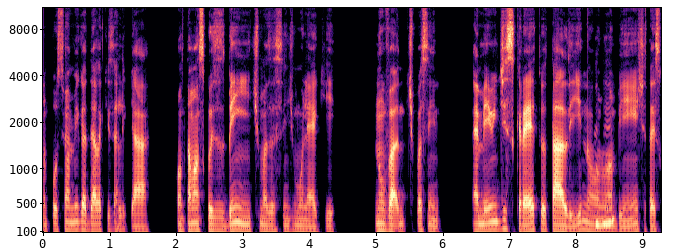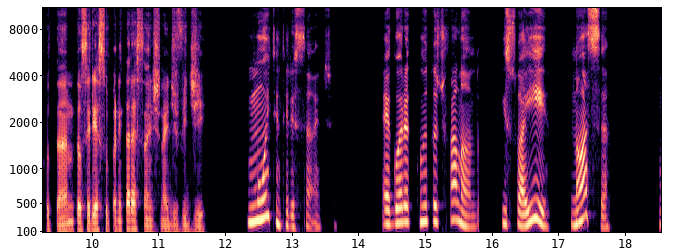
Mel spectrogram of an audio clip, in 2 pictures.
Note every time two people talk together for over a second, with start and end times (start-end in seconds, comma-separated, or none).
none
